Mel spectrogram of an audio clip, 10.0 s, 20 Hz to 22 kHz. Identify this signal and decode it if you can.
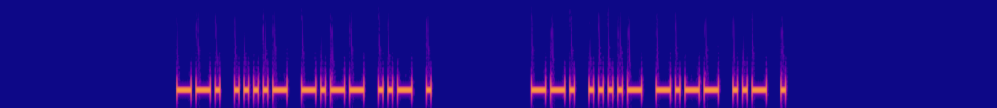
Morse code, heard as a keyed tone, about 25 wpm, 700 Hz. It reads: G4YUE G4YUE
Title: DXCC-100 Call Signs - 5 Characters - Repeated 2x - 25wpm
